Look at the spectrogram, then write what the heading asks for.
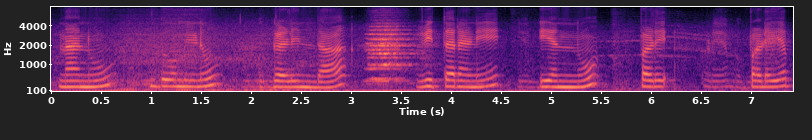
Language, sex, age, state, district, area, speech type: Kannada, female, 30-45, Karnataka, Mysore, urban, read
